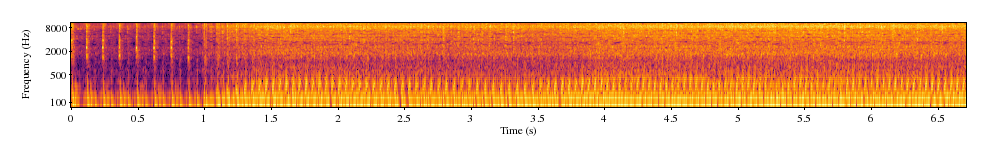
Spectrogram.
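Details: Norton Commando twin starting and running with an uneven, stumbling beat and dropped pulses through idle and revs: left-side misfire, smoke from left on throttle; carbs, ignition, plugs, cables ruled out, no air leak found.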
